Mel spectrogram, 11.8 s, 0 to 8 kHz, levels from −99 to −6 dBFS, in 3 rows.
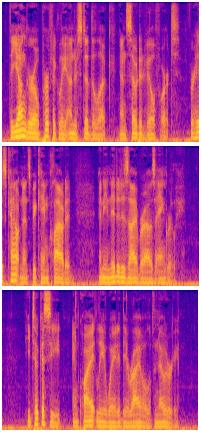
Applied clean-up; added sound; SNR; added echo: none; none; none; none.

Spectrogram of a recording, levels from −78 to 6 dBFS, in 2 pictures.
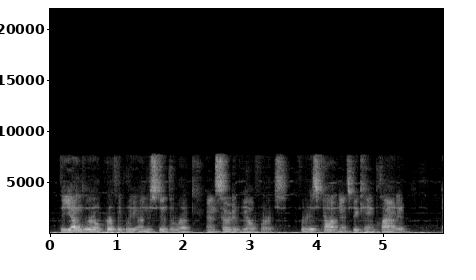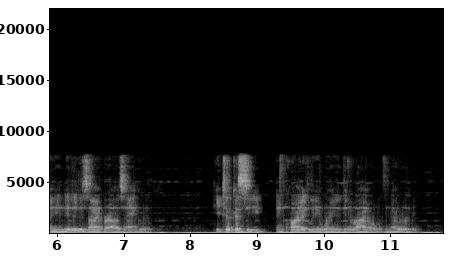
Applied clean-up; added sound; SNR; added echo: neural separator model SepFormer DNS4.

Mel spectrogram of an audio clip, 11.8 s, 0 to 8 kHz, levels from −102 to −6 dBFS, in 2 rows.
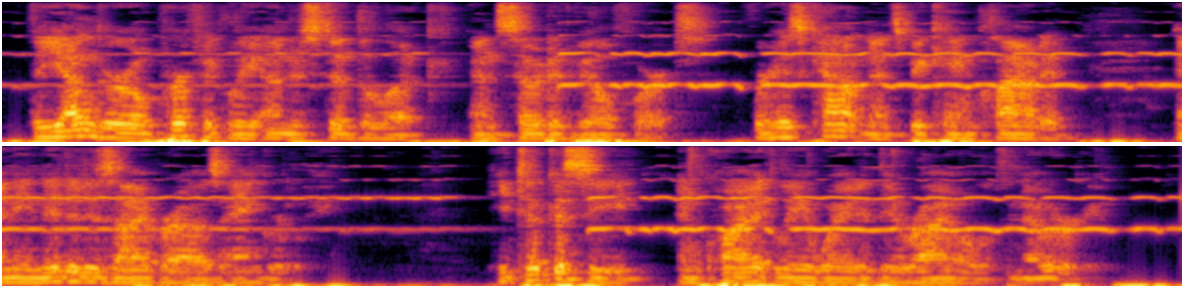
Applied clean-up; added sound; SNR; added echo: classical method WPE with log-MMSE.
